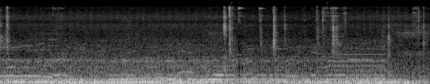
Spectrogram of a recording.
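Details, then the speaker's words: Two dual 12-inch electric cooling fans from a 3rd/4th-gen F-body LT1, fitted to an LS-swapped 1967 Bel Air, spin with a steady low hum and faint whirring whine; motor bearings wearing out, being replaced with new slimmer fans. "I don't hardly ever use them but the last time I tried you turn them on here and you'll be able to hear it got the bearings starting to go out of them"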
